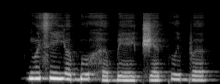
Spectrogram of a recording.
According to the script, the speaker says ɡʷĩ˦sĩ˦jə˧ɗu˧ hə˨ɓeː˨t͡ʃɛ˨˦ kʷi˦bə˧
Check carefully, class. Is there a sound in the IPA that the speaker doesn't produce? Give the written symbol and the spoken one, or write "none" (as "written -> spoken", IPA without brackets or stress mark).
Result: ɗ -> ɓ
